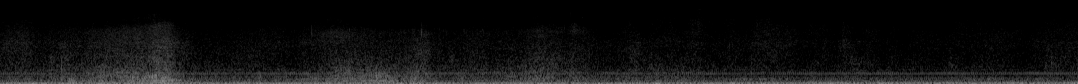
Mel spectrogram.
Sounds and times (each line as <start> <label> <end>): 0.0 buzz of four electric heaters overhead 10.7
0.0 rustling of clothing 10.7
4.0 walking meditation 10.7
